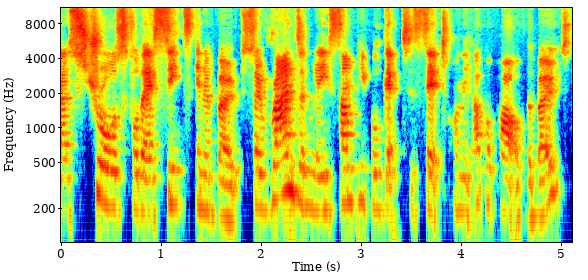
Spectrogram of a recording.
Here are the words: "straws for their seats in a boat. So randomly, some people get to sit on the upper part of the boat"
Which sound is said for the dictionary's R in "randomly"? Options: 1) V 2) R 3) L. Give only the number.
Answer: 2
